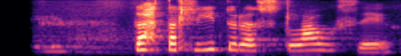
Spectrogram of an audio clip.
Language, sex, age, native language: Icelandic, female, 9, Icelandic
